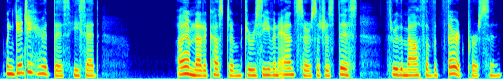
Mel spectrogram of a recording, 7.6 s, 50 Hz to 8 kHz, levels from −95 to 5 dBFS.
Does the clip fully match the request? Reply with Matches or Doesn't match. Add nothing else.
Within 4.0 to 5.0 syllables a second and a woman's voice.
Doesn't match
